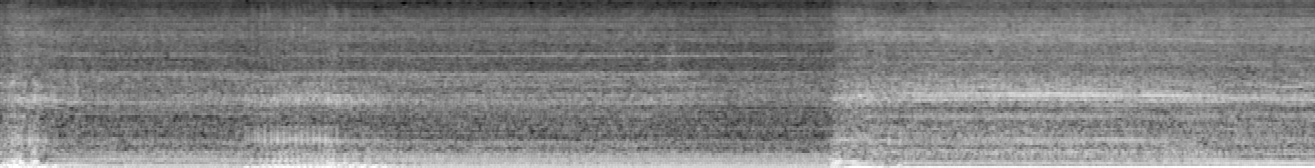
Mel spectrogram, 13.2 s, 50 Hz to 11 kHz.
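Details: Honda EU1000i inverter generator, just bought used and not yet serviced (oil found overfull afterwards), starts and settles into a steady, even hum with a brief speed change, no knocks or misses; running normally.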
